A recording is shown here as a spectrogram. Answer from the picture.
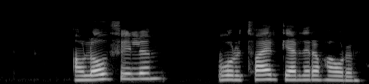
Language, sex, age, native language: Icelandic, female, 50-59, Icelandic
